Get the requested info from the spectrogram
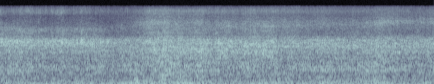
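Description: Steady drone of a boat's engine under the rush of water and wind buffeting the microphone.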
